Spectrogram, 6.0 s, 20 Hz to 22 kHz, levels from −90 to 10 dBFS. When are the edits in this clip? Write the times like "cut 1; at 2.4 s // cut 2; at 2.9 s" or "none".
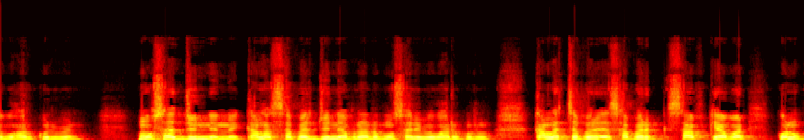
none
